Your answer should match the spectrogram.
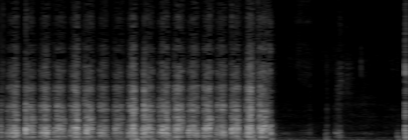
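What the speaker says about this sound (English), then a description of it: "Files only cut in one direction, but you can go back and forth if you choose." A hand file rasps back and forth over a solder seam on silverware, a run of steady rhythmic strokes that stops abruptly partway through, followed by a few faint scrapes and taps.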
